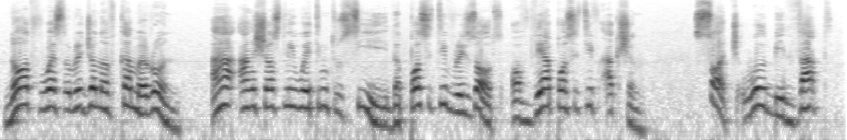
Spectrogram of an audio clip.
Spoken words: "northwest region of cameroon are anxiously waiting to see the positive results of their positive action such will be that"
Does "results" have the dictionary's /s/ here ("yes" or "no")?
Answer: yes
